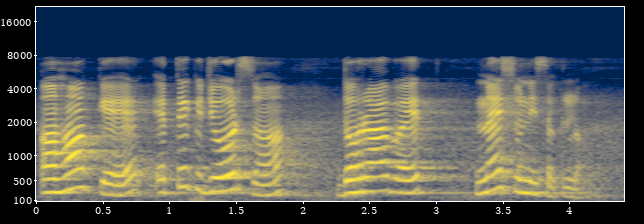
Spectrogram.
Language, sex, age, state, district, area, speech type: Maithili, female, 45-60, Bihar, Saharsa, urban, read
